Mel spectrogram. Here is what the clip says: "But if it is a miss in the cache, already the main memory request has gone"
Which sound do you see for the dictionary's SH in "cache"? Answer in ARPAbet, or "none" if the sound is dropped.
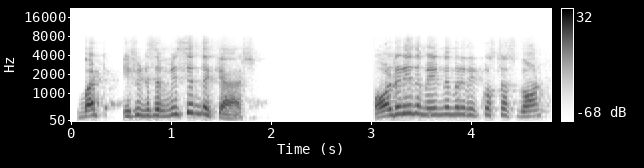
SH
